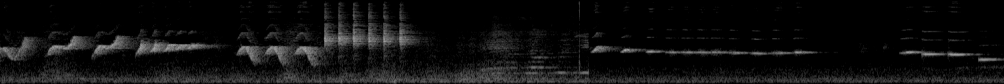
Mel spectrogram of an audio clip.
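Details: Asian pied starling, a kept bird valued for its varied voice and ability to mimic people and other birds, delivering a lively run of rising whistled phrases, repeated buzzy notes, then long drawn whistles with a brief click.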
